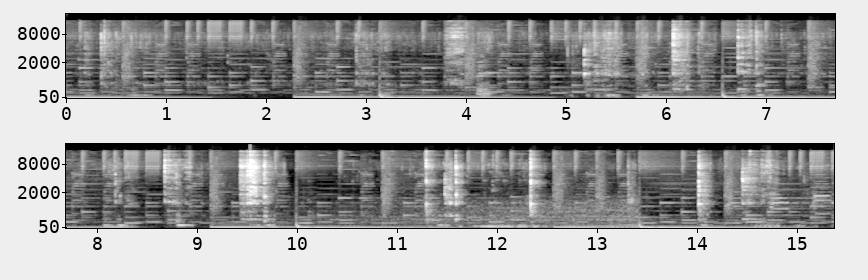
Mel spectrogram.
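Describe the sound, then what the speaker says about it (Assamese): A pot of local chicken curry is stirred and potato pieces are dropped in: intermittent metallic clinks and scrapes of a spoon against the pot, with soft wet plops and splashes between quieter pauses. "অকণমান লৰাই দিছোঁ আৰু এতিয়া মই ইয়াতে দি দিম এই আলু কেইটুকুৰা।"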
